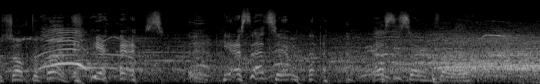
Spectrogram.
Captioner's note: laugh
